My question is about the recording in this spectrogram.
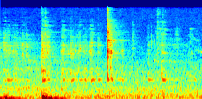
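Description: A metal pot set down on a titanium cross stand over an alcohol stove. It lands with a low knock, knocks again about half a second later, and gives a faint sharp click about a second in.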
